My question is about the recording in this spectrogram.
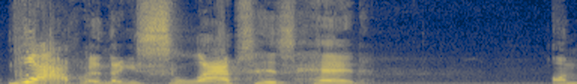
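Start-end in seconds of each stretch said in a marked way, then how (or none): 0.1-0.5 very loud, high "whap"; imitated impact noise. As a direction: voice a sudden, explosive smack. Imitates head slamming on table.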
